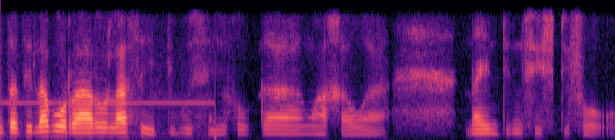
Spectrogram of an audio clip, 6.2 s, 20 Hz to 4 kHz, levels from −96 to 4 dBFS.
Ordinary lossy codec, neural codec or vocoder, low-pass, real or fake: none; none; 3.6 kHz; real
